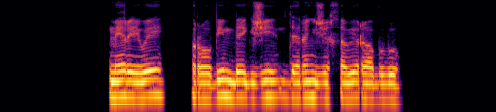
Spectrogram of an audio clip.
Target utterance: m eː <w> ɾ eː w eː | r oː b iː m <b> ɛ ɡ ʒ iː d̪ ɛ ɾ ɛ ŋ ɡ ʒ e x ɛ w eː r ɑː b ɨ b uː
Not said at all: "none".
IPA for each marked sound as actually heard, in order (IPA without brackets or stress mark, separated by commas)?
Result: none, b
